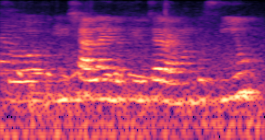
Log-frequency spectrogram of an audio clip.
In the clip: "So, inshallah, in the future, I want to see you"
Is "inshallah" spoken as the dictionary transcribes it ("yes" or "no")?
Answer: yes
